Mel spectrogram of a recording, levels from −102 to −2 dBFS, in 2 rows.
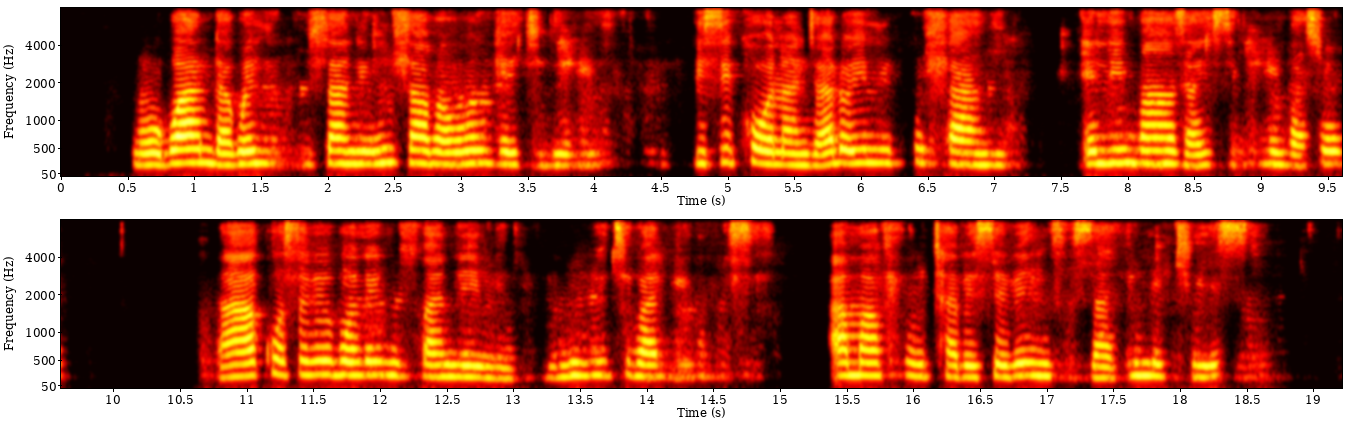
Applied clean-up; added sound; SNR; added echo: neural mask model Resemble Enhance denoiser.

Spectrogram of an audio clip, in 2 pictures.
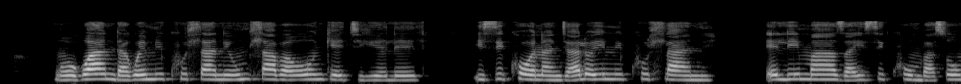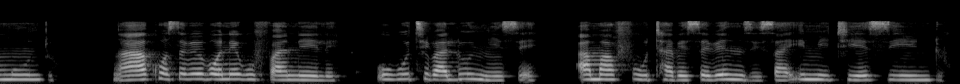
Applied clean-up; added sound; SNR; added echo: none; none; none; none.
